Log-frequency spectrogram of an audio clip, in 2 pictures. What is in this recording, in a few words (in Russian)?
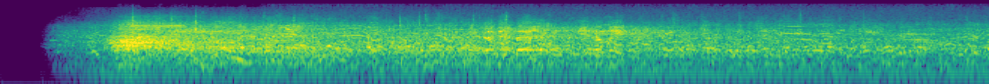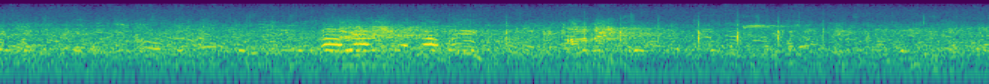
zvuk futbolnogo matcha obyavleniya diktora angl.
